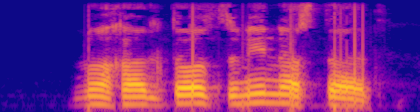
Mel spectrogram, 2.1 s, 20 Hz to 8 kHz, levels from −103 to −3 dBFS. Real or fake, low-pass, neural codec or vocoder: real; 7.2 kHz; none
